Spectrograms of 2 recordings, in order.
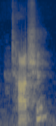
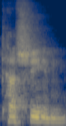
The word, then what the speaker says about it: Tasshin: wisom today's guest is tashin is that how you pronounce Tash that is how I pronounce my name it would be tashin in Japanese but I'm an American so I mispronounce my own name uh Tasha welcome to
